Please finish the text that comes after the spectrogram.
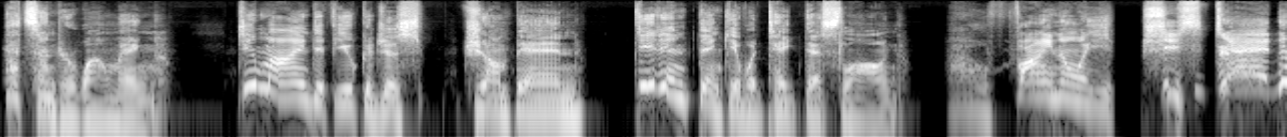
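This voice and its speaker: A woman's voice: rumbling low, wildly swooping pitch, measured pace, creaky, fairly bright tone, dry recording, studio quality, exaggerated voice. A woman voicing a scheming, sarcastic AI villain in a video game, chatty and mock-polite in a theatrical way. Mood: exasperated. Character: female scheming AI villain, breezily cheerful, sarcastic and murderous. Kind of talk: video game character dialogue.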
